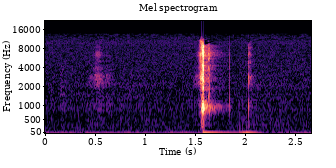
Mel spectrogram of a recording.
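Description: A single sharp, abrupt hiccup with a brief glottal click, followed by a softer catch in a quiet room.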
